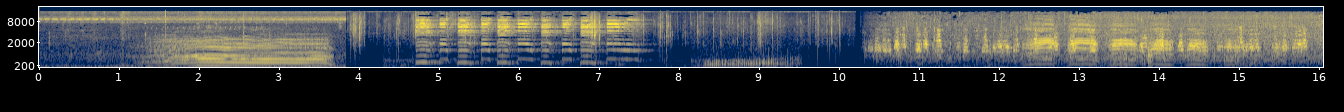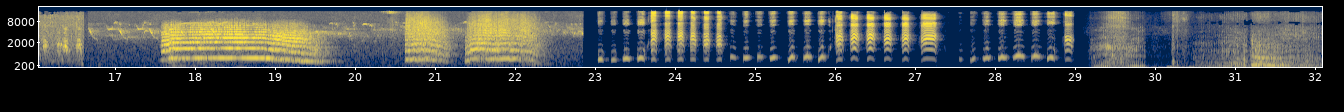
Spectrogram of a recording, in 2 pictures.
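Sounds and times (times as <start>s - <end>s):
animal honking calls: 17.6s - 19.8s.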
